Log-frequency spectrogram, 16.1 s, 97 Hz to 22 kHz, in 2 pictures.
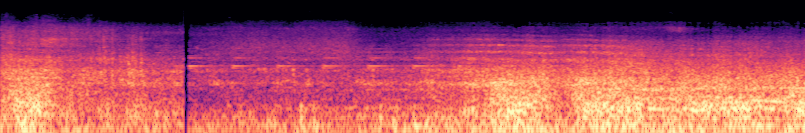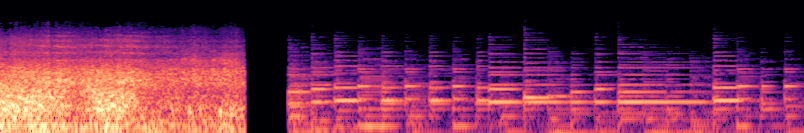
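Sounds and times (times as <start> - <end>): train passing on rails: 0.0 - 10.5.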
